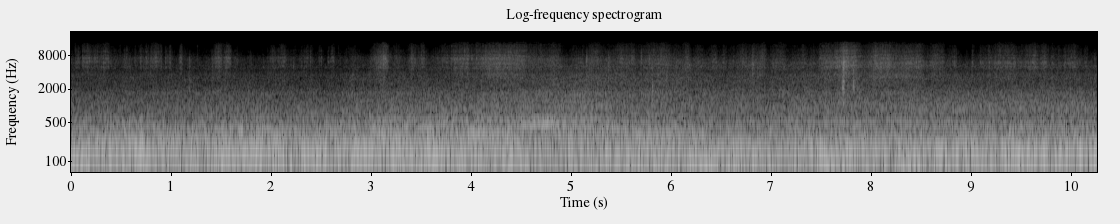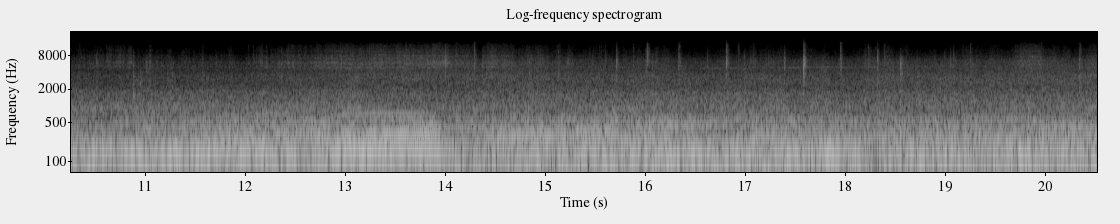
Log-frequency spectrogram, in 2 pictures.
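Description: Audi saloon's engine heard from inside the cabin under hard acceleration on a race track. Its pitch climbs more than once over a steady rumble of tyre and wind noise.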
